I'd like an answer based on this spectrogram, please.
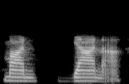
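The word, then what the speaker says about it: mañana: so instead of saying if we didn't have the tilde this probably get man yana manana that's what the tilda does the squiggly it tells us to add a ye sound onto that enemy so this is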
